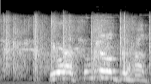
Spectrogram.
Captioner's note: applause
